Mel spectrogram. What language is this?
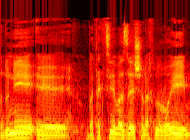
Hebrew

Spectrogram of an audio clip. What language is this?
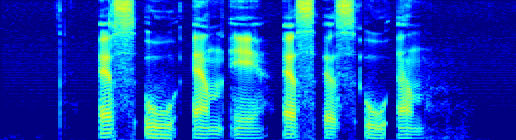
Swedish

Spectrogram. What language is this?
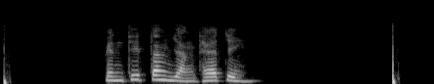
Thai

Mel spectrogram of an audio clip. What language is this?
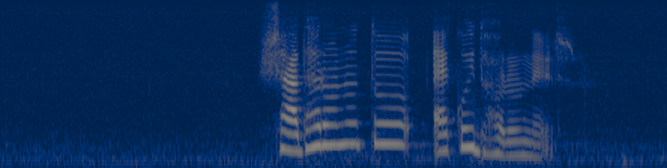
Bangla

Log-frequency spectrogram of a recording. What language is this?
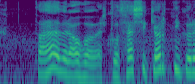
Icelandic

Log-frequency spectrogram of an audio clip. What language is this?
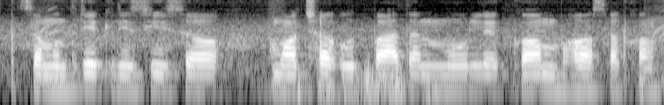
Maithili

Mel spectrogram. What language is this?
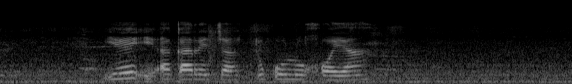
Northern Sotho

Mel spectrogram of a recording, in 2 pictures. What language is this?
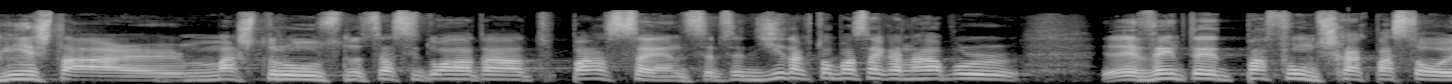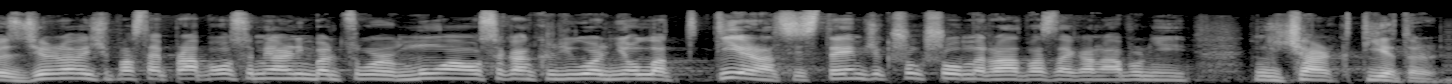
Romanian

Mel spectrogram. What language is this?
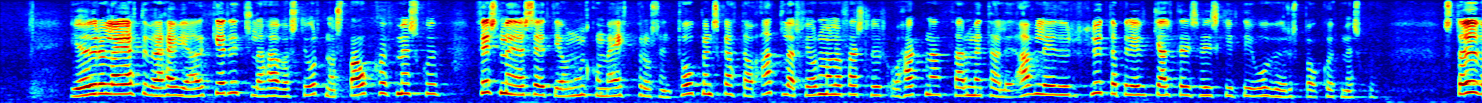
Icelandic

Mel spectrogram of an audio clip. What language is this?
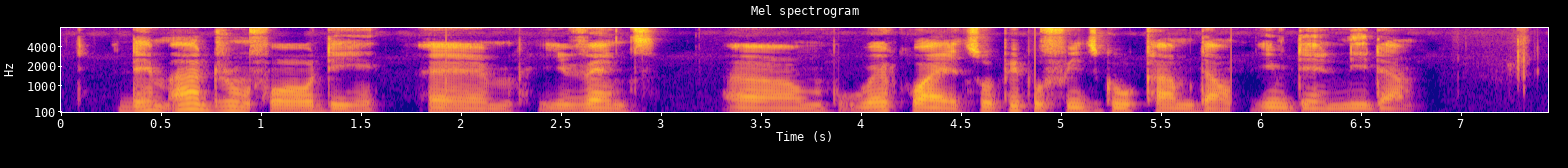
Nigerian Pidgin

